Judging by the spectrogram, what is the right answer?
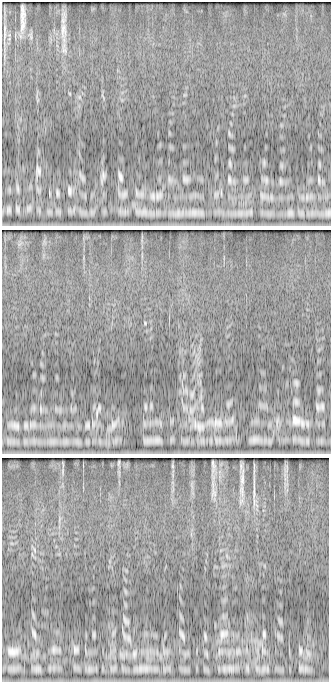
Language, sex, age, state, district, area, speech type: Punjabi, female, 18-30, Punjab, Gurdaspur, urban, read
